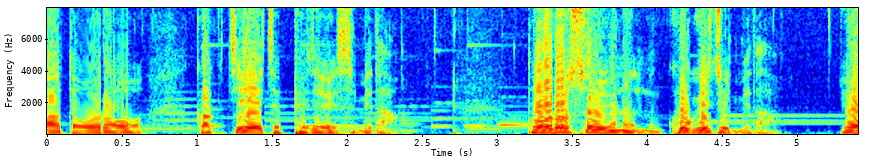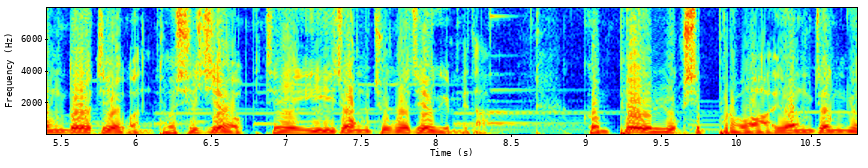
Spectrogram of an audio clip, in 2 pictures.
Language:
Korean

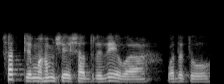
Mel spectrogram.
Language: Sanskrit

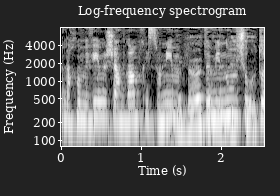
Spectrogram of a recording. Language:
Hebrew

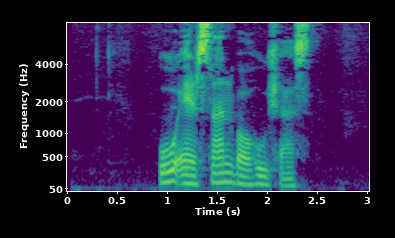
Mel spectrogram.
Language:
Persian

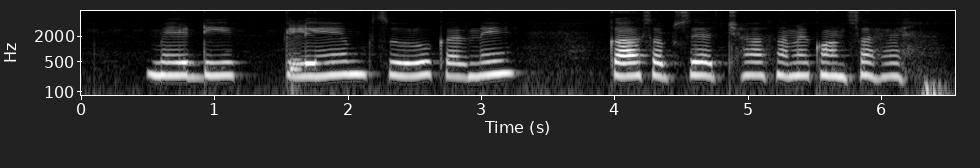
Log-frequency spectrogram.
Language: Hindi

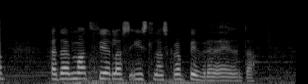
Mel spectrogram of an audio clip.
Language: Icelandic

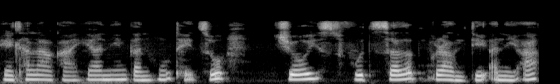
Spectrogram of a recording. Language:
Mizo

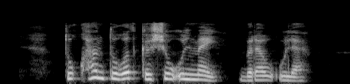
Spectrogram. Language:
Bashkir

